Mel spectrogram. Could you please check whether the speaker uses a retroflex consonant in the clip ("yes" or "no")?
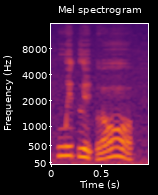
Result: no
